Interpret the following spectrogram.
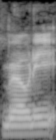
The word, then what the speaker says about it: Maroney: My last name's Maroney, and it's O-N-E is how it pronounces. So if you think I haven't pronounced like moron 1,000 times, you'd be wrong.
